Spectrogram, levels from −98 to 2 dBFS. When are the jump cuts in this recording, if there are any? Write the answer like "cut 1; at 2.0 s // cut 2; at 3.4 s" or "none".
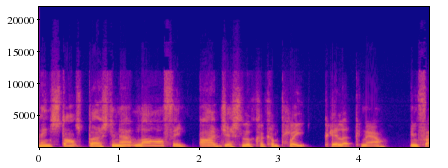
cut 1; at 1.9 s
